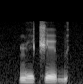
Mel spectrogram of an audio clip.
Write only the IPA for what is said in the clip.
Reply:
ɳ e̤ t͡ʃ e b

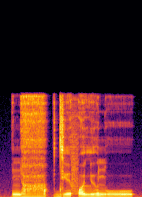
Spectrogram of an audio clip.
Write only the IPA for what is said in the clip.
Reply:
ɲ a̤ | dʲ e f ʌ lʲ u ɲ uː

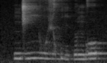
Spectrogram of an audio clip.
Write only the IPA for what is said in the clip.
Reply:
n d͡ʒ iː v u ʑ o ɓ i | ɵ ŋ ɡ o

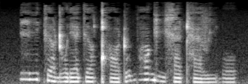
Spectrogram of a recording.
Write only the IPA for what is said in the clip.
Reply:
ɦ iː˥ kʲ ɒː˩ ɖ oː˩ ɾʲ æː˩ kʲ ɒː˩ ǃʰ ɒː˩ ʈ u˥ bʱ ɒ˥ ɡ iː˩ x æ˩ ʈʰ æ˩ v iː˩ ɓ o˩

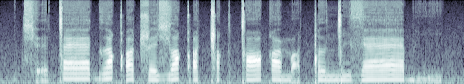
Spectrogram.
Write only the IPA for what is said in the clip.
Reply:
t͡ɕʰ ɛ̰ ǀ æː ɡ ə qʼ ʊ ʈ͡ʂ ɛ ʑ ʌ qʼ ə ǁ ə q ǀ ɑ q ə˞ m ɑ̰ ǃ ə ŋ͡ǀ i z æː b ḭ

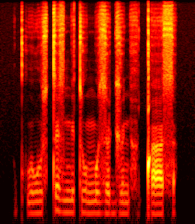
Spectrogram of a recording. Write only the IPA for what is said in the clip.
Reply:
kʷʼ a w u s t ɛ z ŋ e t u ŋʷ i z œ d͡ʒ ø n h ə ǃ a s

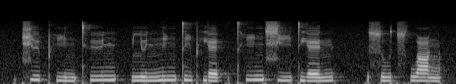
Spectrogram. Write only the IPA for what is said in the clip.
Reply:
t͡ɕ y˥˩ pʰ i˨˩ n t̪ʰ y˥ n | l y˧˥ n n̪ i˥ ŋ t̪ i˥ pʰ j ɛ˨ | t̪ʰ i˥ ŋ ɕ i˧˥ t̪ j ɛ˧˥ n | s u˧˥ t͡sʰ w ɑ˥˩ ŋ

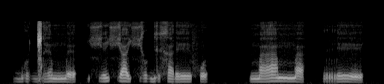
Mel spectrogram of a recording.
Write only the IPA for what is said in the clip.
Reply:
b ɤ ɡ͡ǁ ɛː mː ɛ | ç e ç aː ç ɤ ɡ e x a ɾ eː f ɤ | m aː mː a | r eː

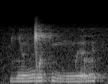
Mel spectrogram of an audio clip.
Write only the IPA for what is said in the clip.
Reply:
ʎ ə̃ ŋ͡ǀ o tʲ mː ɪ l

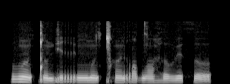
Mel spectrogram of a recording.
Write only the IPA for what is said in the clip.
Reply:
β õ ǃ ũ bʲ e r ʉ ŋ͡m ũ ǀʰ õ r u dˤ ẽ ɦ o β ʉ θ o

